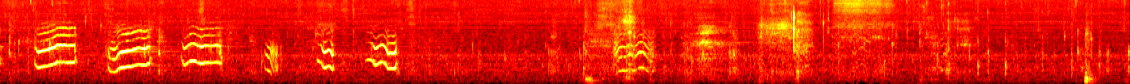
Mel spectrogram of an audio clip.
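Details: Dachshund in labour with her second puppy, giving a run of high, rising-and-falling whimpers and whines, several per second early on, then softer scattered squeaks with rustling indoors.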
